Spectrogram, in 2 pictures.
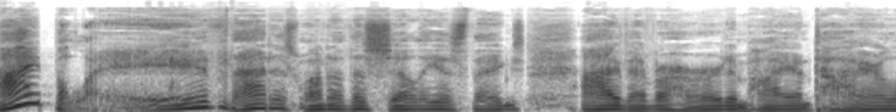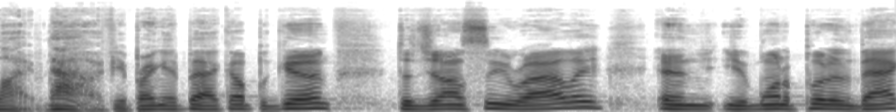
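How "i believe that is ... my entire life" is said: low, deep, throaty character voice. Showing how bringing the voice down changes it: Paul Giamatti voice. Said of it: "it becomes Paul Giamatti".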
